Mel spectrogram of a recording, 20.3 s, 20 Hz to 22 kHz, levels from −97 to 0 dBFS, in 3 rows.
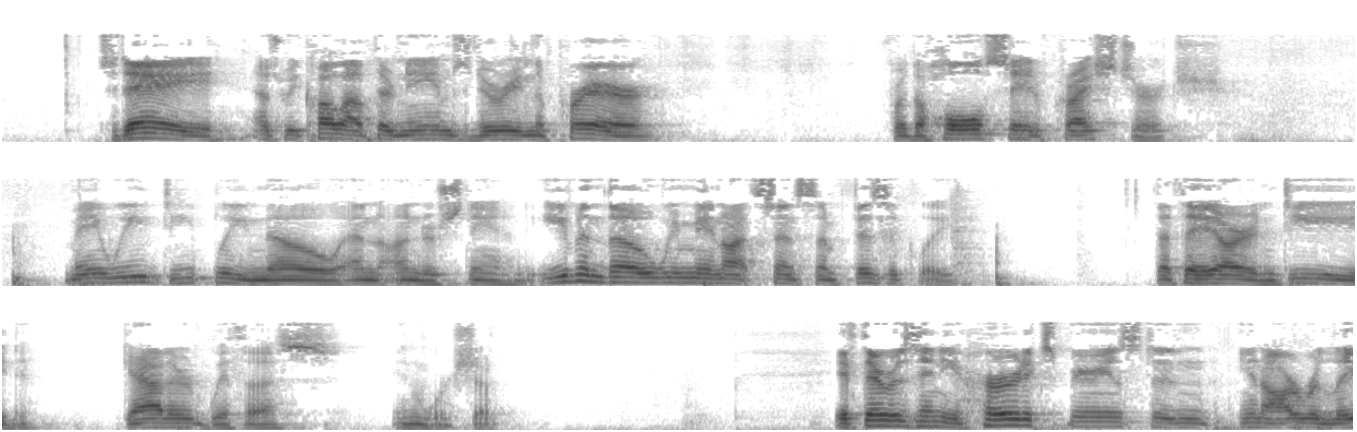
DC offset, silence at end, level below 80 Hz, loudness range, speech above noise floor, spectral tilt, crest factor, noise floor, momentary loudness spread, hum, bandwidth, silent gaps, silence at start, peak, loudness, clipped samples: under 0.1%; 0 s; -64 dBFS; 6 LU; 43 dB; -5 dB/octave; 22 dB; -76 dBFS; 15 LU; none; 8.4 kHz; none; 0.5 s; -12 dBFS; -34 LUFS; under 0.1%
